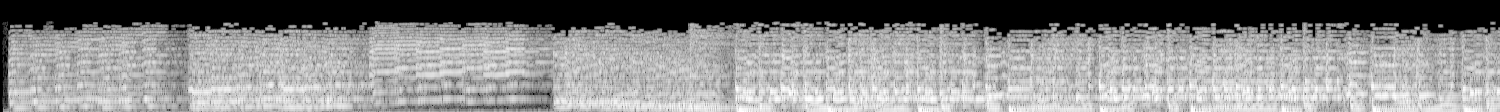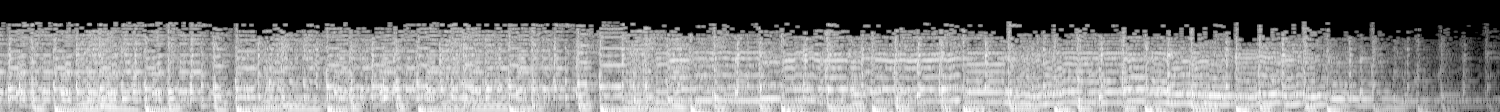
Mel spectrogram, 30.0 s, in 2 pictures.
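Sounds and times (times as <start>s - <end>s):
dabke instrumental music: 0.1s - 29.9s.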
